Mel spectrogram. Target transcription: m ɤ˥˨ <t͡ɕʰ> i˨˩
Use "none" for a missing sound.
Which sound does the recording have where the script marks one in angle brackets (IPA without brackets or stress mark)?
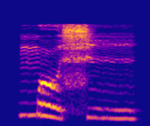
ɕ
